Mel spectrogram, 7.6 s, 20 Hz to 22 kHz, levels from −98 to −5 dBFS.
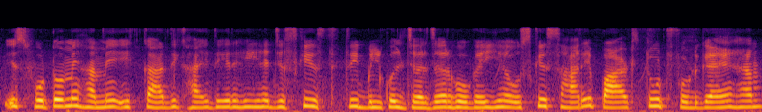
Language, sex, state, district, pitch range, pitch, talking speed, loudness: Hindi, male, Bihar, Saharsa, 195-220 Hz, 210 Hz, 180 wpm, -22 LUFS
